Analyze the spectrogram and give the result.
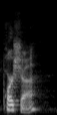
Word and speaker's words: Porsche: All right, this is Porsche, Porsche, if you want to say it correctly. Uh, I, I, I know that because I had one and I said Porsche and I was corrected many times.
